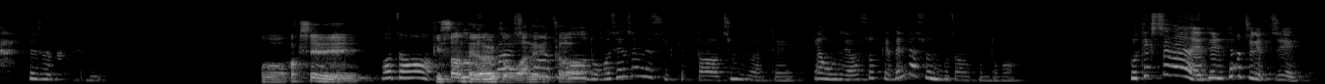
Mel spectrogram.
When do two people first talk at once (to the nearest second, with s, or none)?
4 s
